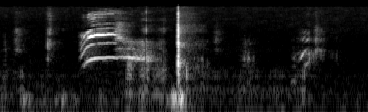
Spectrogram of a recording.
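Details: Rescued baby kittens, Azuki and Chami, in temporary foster care indoors, playing under a blanket before falling asleep; one clear rising-then-level meow with bright harmonics lasting about half a second, followed by a sharp thump and a fainter short mew.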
